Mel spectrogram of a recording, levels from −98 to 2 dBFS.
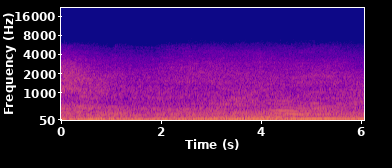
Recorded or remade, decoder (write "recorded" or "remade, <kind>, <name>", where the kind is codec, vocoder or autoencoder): recorded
